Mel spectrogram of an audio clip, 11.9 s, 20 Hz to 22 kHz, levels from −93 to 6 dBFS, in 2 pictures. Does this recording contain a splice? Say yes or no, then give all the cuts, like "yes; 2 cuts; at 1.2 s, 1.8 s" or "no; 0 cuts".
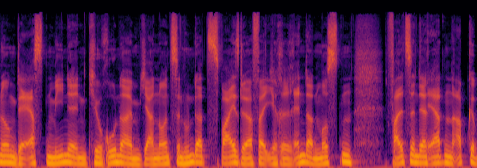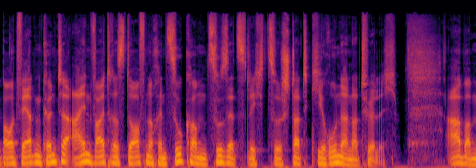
yes; 3 cuts; at 3.0 s, 3.7 s, 5.4 s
